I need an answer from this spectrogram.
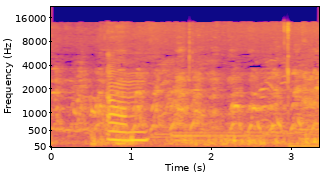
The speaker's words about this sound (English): Like, there are many dogs in here. Like, there's literally 10 different types and breeds of dogs here. There are many puppies and all that.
